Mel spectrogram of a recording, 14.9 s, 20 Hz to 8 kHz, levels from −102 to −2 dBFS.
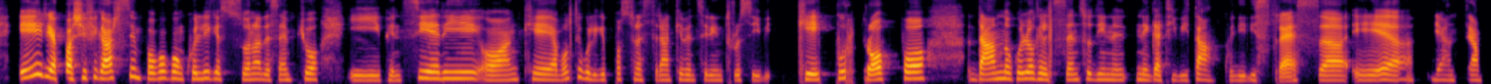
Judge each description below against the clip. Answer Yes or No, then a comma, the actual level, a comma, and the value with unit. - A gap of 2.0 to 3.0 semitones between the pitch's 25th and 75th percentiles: No, average, 4.0 semitones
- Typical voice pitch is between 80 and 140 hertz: No, high, 195 Hz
